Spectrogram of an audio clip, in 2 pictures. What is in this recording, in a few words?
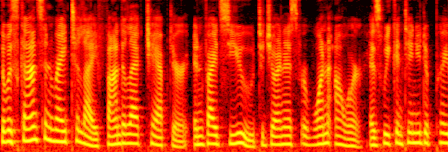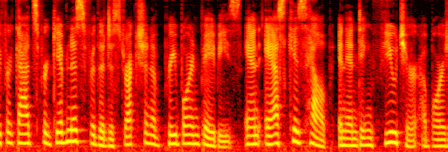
Prayer Service ad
